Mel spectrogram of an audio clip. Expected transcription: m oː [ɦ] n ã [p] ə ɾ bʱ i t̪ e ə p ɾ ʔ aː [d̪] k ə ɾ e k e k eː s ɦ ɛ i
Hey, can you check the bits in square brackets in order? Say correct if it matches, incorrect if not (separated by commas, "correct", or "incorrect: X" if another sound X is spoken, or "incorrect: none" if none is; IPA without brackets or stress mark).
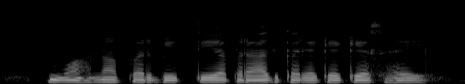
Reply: correct, correct, correct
